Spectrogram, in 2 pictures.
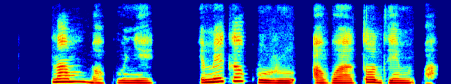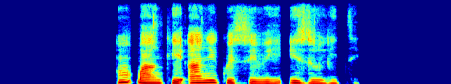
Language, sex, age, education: Igbo, female, 15-29, tertiary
